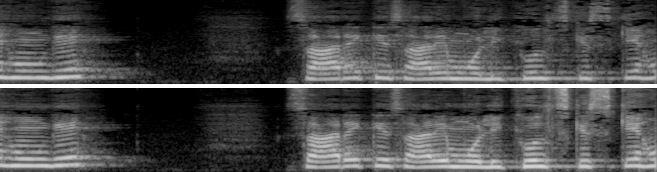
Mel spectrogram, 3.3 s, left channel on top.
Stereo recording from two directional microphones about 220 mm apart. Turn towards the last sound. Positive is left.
turn(degrees=-50)  # may be behind; listen again after turning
